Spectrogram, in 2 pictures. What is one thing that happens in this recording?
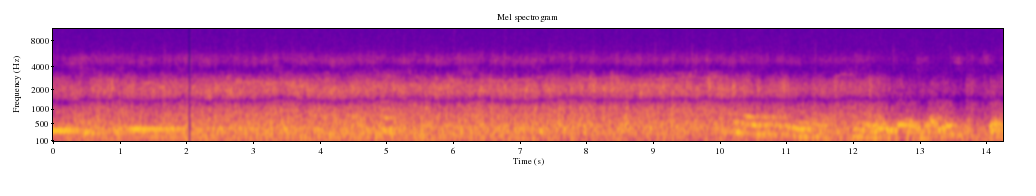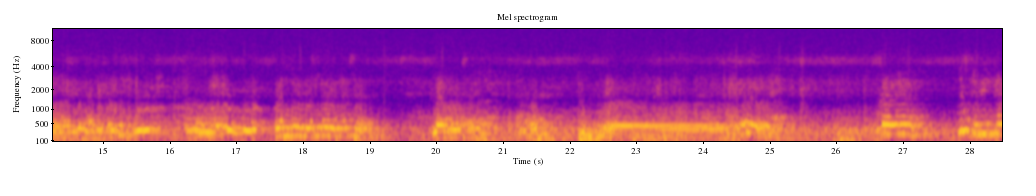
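A live rock band plays electric guitars loudly.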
